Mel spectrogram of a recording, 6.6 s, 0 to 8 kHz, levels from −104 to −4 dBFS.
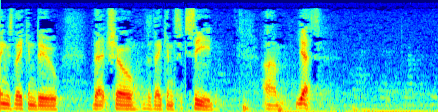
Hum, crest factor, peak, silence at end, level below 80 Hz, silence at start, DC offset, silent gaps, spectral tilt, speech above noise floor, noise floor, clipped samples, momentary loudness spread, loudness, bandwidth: none; 20 dB; -4 dBFS; 0.25 s; -44 dBFS; 0 s; under 0.1%; none; -6.5 dB/octave; 21 dB; -44 dBFS; under 0.1%; 18 LU; -23 LUFS; 6.6 kHz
